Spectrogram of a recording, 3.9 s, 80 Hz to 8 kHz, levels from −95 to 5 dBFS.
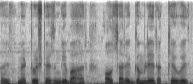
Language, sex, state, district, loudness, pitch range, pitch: Hindi, male, Uttar Pradesh, Lucknow, -17 LUFS, 145-155 Hz, 150 Hz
